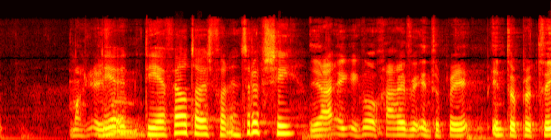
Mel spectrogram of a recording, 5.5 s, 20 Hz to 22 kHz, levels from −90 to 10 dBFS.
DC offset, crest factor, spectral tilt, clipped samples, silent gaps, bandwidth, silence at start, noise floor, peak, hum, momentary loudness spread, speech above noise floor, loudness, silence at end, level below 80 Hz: under 0.1%; 16 dB; -4.5 dB/octave; under 0.1%; none; 13.5 kHz; 0.7 s; -47 dBFS; 0 dBFS; none; 8 LU; 31 dB; -16 LUFS; 0 s; -52 dBFS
